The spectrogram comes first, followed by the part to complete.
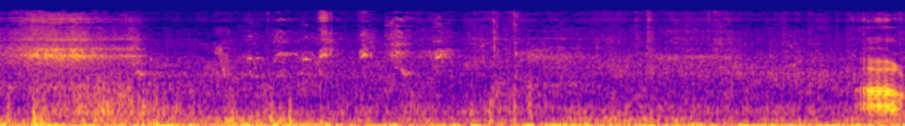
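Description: Steady low rumble of a river passenger launch's engines while the vessel is under way.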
